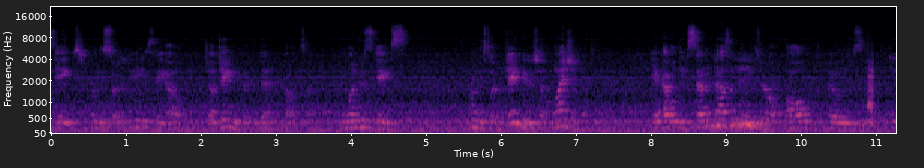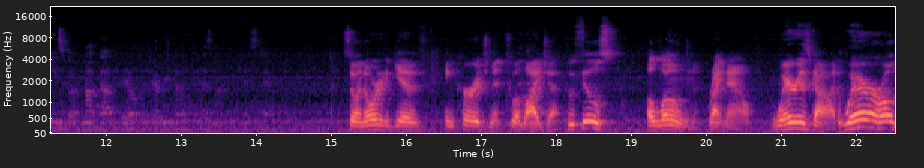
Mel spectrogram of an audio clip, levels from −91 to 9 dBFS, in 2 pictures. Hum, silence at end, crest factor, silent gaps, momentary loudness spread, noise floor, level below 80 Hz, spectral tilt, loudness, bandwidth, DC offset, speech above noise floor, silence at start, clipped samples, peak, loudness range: none; 0 s; 20 dB; none; 28 LU; -54 dBFS; -62 dBFS; -5.5 dB/octave; -23 LUFS; 12 kHz; under 0.1%; 32 dB; 0.15 s; under 0.1%; -8 dBFS; 25 LU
